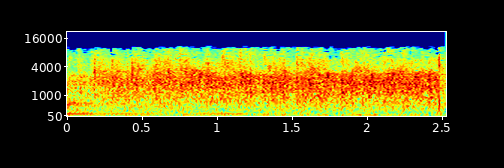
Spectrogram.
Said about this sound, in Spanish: se unen al aplauso general que celebra el intenso y emocionante momento que se ha vivido en la sala.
